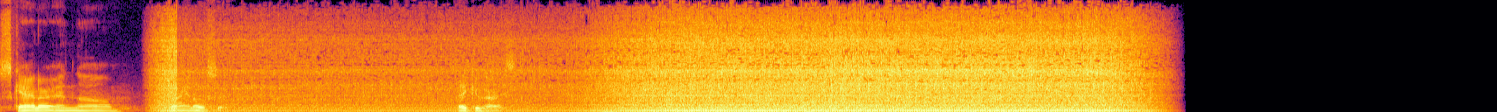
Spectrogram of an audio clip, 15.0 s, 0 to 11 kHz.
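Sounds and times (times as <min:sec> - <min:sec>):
car engine idling: 0:01.5 - 0:11.8.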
